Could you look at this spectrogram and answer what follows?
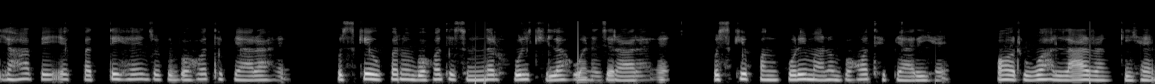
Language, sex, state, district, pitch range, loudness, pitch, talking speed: Hindi, female, Chhattisgarh, Balrampur, 205-230 Hz, -21 LUFS, 220 Hz, 190 wpm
